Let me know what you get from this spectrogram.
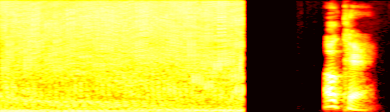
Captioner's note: loud explosion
